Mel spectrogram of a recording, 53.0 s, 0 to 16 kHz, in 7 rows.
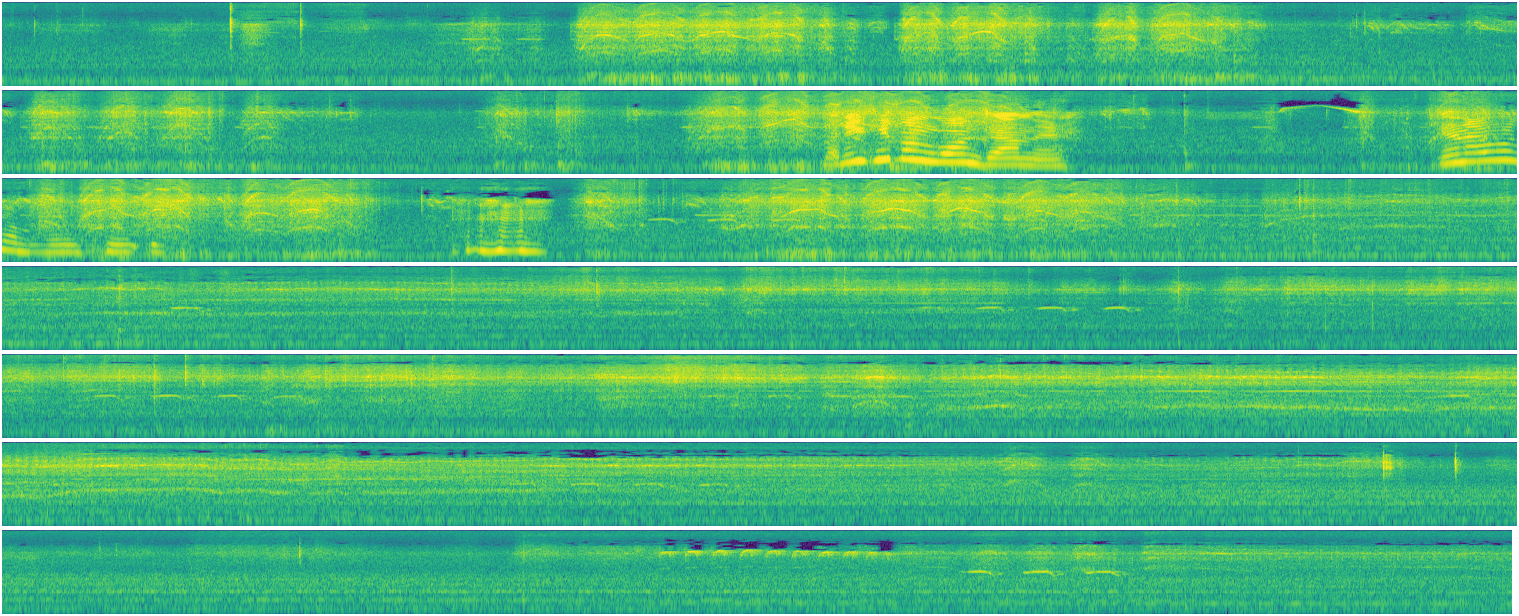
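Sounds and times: electric motor whining: 2.2 - 9.4, 10.0 - 44.9, 48.0 - 53.0.

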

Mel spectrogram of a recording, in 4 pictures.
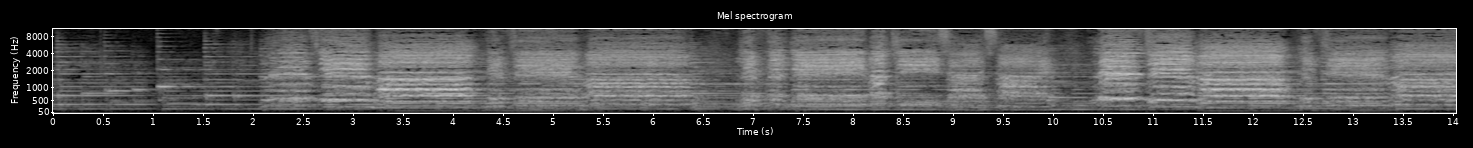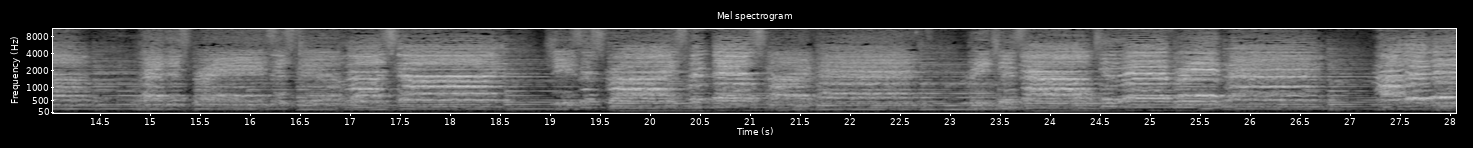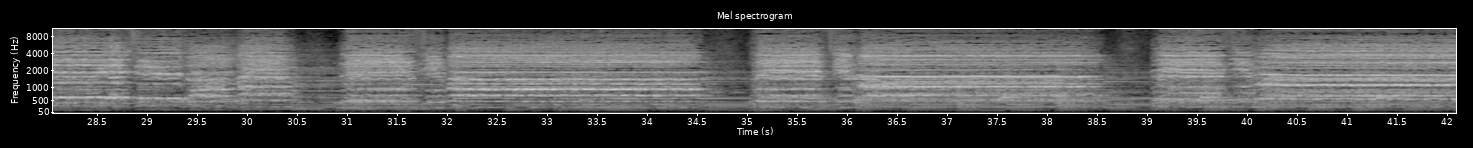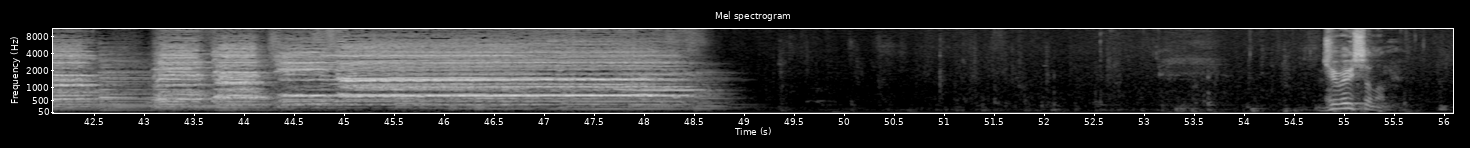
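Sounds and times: mixed choir singing gospel: 2.0 - 49.0.

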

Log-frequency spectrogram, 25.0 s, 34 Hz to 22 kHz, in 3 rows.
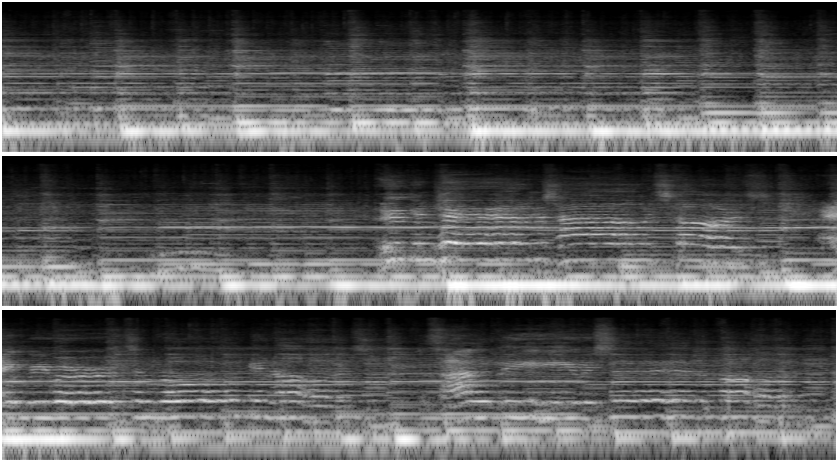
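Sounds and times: acoustic guitars playing: 0.0 - 25.0
person singing: 9.9 - 25.0.

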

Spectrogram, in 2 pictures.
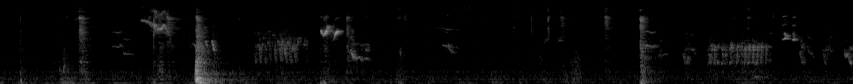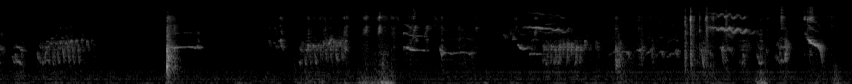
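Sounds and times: birds chirping and whistling: 1.1 - 4.7, 6.4 - 9.6, 10.3 - 17.0
buzzy bird calls: 1.2 - 4.7, 6.6 - 9.6, 10.3 - 16.9.

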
